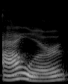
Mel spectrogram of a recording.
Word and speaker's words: hour: Ah, e claro, não esqueçamos que essa palavra hour ou hour é uma das exceções aí em que a letra h não é pronunciada.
